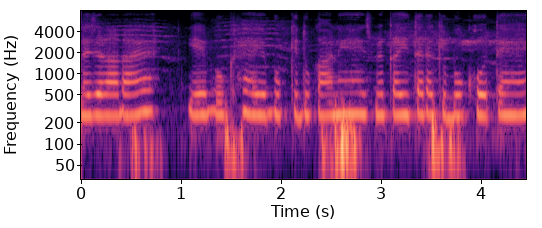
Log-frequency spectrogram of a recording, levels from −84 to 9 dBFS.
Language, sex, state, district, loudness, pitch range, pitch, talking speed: Hindi, female, Bihar, Samastipur, -19 LUFS, 255-265 Hz, 260 Hz, 255 wpm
